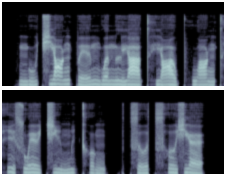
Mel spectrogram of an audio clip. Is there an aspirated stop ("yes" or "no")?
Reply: yes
